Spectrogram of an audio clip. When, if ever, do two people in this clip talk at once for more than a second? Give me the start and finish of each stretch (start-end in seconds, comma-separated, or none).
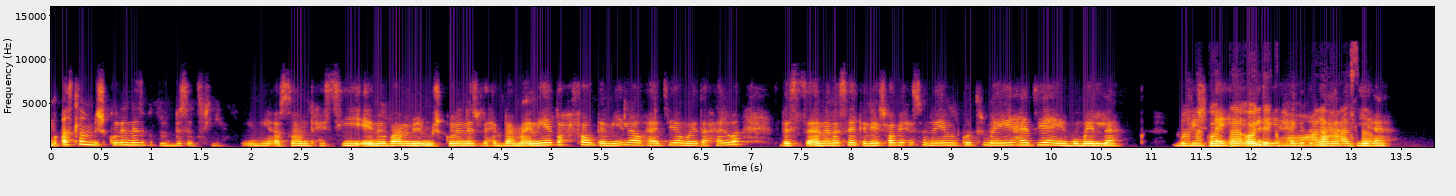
11.3-13.3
